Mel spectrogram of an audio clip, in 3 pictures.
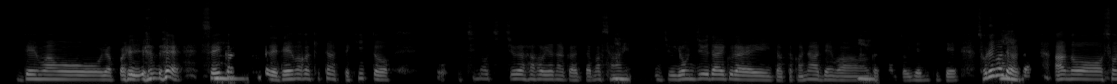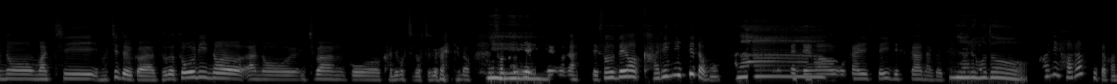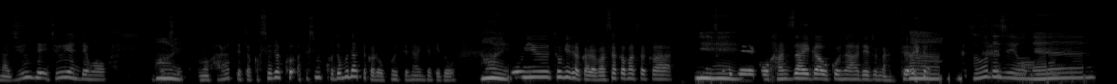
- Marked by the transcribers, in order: laugh
- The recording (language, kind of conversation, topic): Japanese, unstructured, テクノロジーの発達によって失われたものは何だと思いますか？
